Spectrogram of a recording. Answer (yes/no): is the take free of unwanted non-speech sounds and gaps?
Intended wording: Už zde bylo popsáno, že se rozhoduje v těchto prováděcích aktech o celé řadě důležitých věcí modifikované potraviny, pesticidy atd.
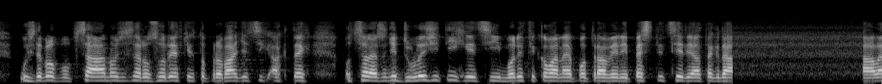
yes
